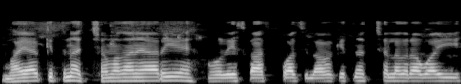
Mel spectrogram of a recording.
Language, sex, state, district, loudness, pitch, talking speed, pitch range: Hindi, male, Uttar Pradesh, Jyotiba Phule Nagar, -15 LUFS, 160 Hz, 220 wpm, 155-170 Hz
